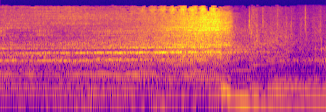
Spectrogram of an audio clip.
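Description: Dark, tense trailer music: a sustained drone with a swell that builds and breaks about three seconds in. It drops into a falling deep boom and a low rumble that holds.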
